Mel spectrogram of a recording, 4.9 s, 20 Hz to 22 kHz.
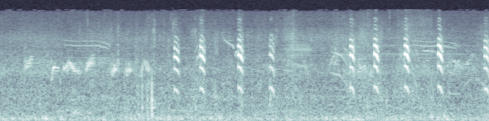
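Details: A striated heron gives a run of sharp, dry clicking notes, three or four a second, with faint thin whistles from other birds at first; Ranthambore National Park, India, November 2023.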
